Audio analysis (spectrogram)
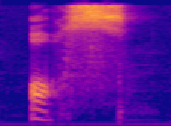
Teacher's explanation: we've got a short o vowel and the unvoiced s so together that's us so bringing it all back together remember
